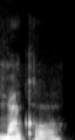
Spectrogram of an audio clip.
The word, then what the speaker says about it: Maka: I might pronounce it wrong. Is it Maka? Yeah, that's right. That's Yeah. the name, Mecca.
